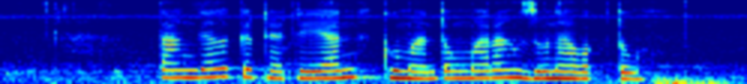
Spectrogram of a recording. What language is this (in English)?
Javanese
